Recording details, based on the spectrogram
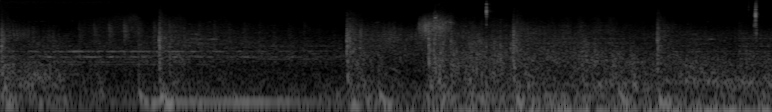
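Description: Weapons fire in an EVE Online space battle: a steady rumbling bed broken by several scattered sharp blasts and booms, without any voices.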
